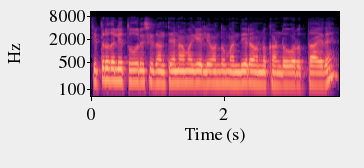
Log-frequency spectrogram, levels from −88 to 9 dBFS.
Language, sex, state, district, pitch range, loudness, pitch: Kannada, male, Karnataka, Bidar, 145-160 Hz, -13 LUFS, 150 Hz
